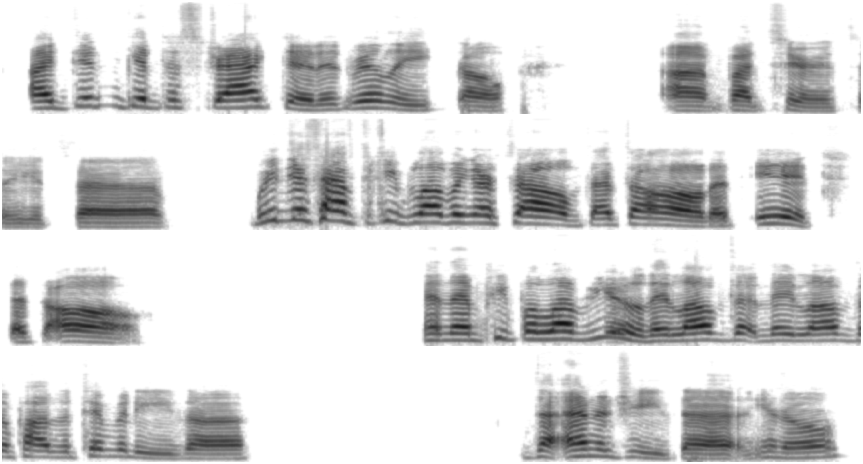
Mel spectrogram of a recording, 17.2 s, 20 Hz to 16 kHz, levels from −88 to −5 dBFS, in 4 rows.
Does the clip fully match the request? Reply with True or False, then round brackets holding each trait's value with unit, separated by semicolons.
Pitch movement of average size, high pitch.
False (6.9 semitones; 205 Hz)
